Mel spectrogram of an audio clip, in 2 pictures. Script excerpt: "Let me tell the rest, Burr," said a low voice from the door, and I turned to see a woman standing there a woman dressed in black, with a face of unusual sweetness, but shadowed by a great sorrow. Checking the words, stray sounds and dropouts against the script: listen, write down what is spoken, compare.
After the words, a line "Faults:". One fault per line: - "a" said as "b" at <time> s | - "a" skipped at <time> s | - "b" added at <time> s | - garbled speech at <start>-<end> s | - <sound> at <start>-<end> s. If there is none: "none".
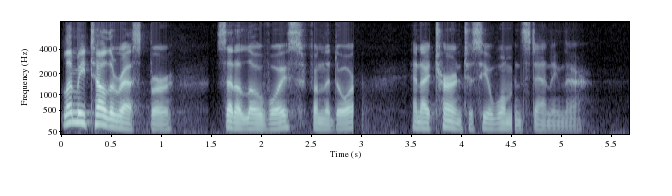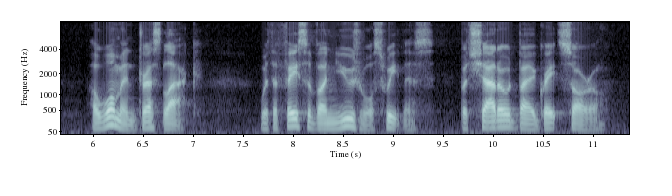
"Let me tell the rest, Burr," said a low voice from the door, and I turned to see a woman standing there a woman dressed black, with a face of unusual sweetness, but shadowed by a great sorrow.
Faults:
- dropout at 2.9-3.0 s
- dropout at 4.5-4.5 s
- "in" skipped at 6.7 s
